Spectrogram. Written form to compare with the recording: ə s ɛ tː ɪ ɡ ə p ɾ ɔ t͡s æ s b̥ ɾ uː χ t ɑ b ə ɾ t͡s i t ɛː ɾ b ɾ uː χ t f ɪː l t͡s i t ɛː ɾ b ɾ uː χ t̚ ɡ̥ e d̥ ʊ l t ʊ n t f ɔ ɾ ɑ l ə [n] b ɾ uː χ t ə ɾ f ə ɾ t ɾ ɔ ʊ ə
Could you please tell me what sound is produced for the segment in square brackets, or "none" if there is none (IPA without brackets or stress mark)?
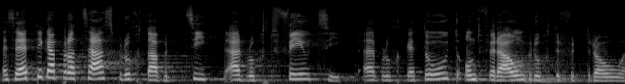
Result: m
